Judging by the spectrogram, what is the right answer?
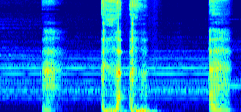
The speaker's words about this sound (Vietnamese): Thì đột nhiên có tiếng người đàn ông bên ngoài ho khụ khụ mà nói vọng vào trong.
